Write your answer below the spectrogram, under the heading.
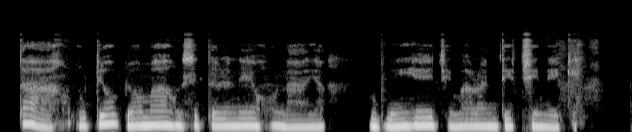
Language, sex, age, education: Igbo, female, 30-45, tertiary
